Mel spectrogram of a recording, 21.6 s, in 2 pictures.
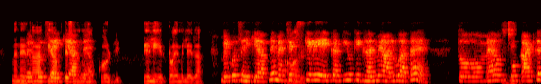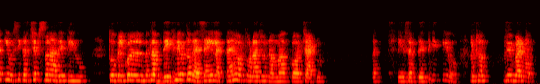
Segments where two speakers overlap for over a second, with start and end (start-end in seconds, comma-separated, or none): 0.5-1.8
